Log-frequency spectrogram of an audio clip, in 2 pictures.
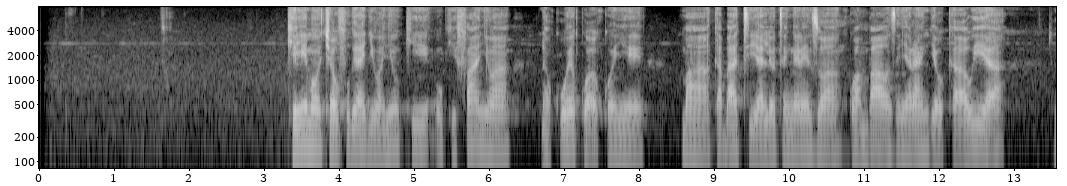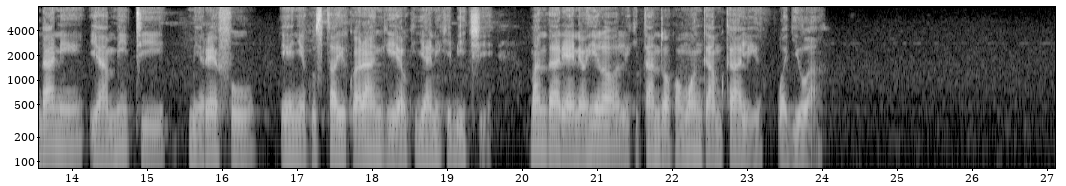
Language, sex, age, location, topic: Swahili, male, 36-49, Dar es Salaam, agriculture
